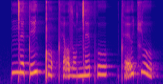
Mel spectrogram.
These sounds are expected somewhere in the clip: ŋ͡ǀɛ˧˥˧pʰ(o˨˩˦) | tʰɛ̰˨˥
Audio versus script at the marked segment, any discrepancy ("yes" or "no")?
yes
